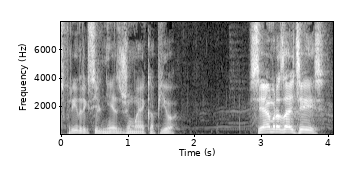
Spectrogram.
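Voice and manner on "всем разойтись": slow, loud, high battle orders; commanding. Acted. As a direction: call the ranks apart. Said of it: "скомандовал принц".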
